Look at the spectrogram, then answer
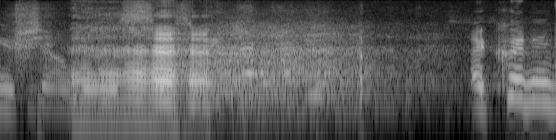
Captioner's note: audience laughing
